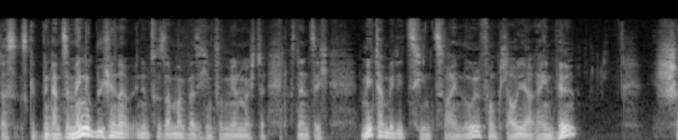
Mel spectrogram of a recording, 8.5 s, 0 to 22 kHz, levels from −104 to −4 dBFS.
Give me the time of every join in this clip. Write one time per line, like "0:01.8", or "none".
none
